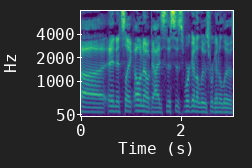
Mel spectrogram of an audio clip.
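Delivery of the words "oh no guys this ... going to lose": ordinary delivery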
